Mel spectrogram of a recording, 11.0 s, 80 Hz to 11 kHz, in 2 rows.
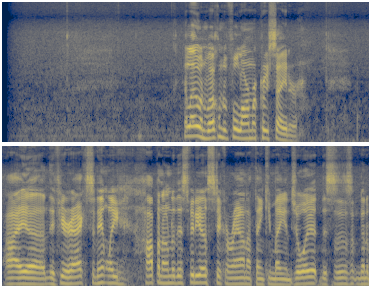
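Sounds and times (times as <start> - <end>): faint steady hiss: 0.1 - 11.0.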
